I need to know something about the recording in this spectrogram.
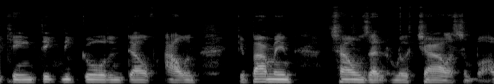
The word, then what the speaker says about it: Gbamin: Gbamin, that's how you pronounce it, rather than Gray.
